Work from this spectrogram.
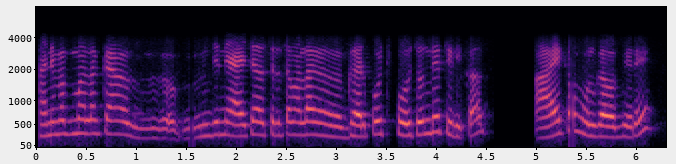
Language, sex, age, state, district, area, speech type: Marathi, female, 60+, Maharashtra, Nagpur, urban, conversation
